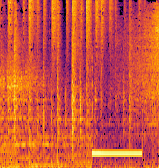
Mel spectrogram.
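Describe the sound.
Ringback tone while a phone call is placed to a prize-draw entrant: a single steady, mid-pitched ring about a second long, heard over a dense, loud background sound.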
